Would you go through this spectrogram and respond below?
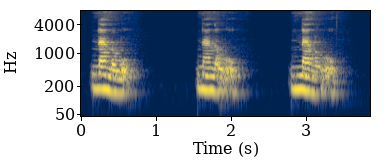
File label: "nanilu", Dhurga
